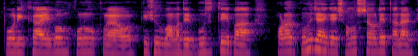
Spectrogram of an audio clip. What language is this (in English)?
Bangla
